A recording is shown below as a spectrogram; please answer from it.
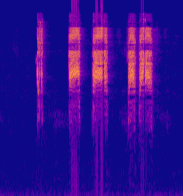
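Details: Loud, clipped call of a black francolin, known as kala teetar: one brief harsh opener followed by four longer rasping, buzzy notes in two pairs, with no other sounds.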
